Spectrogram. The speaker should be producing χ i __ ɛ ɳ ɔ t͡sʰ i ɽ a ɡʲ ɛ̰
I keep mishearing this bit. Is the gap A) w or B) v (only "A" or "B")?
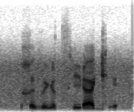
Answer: B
